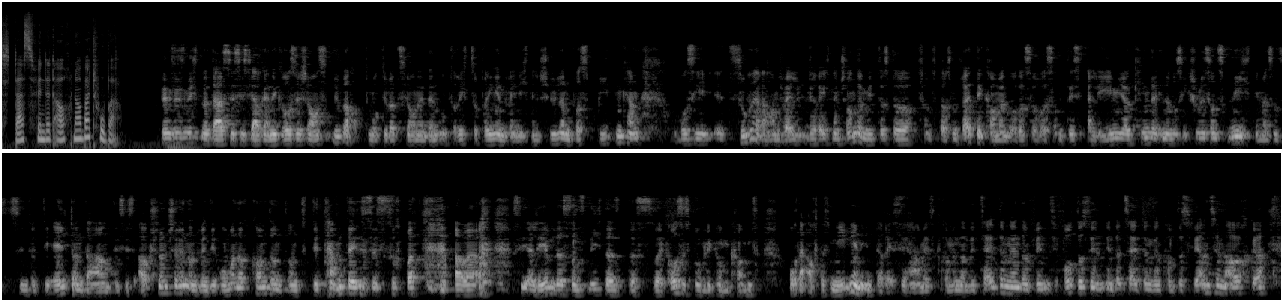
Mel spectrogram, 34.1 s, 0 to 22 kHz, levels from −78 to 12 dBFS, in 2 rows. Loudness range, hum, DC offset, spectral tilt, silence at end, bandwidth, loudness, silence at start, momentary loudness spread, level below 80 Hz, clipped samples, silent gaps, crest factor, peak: 5 LU; none; under 0.1%; -5.5 dB/octave; 0 s; 13.5 kHz; -29 LUFS; 0 s; 11 LU; -68 dBFS; under 0.1%; none; 20 dB; -8 dBFS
